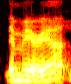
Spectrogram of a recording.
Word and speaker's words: Lemuria: Am I saying that right? – Lemuria.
